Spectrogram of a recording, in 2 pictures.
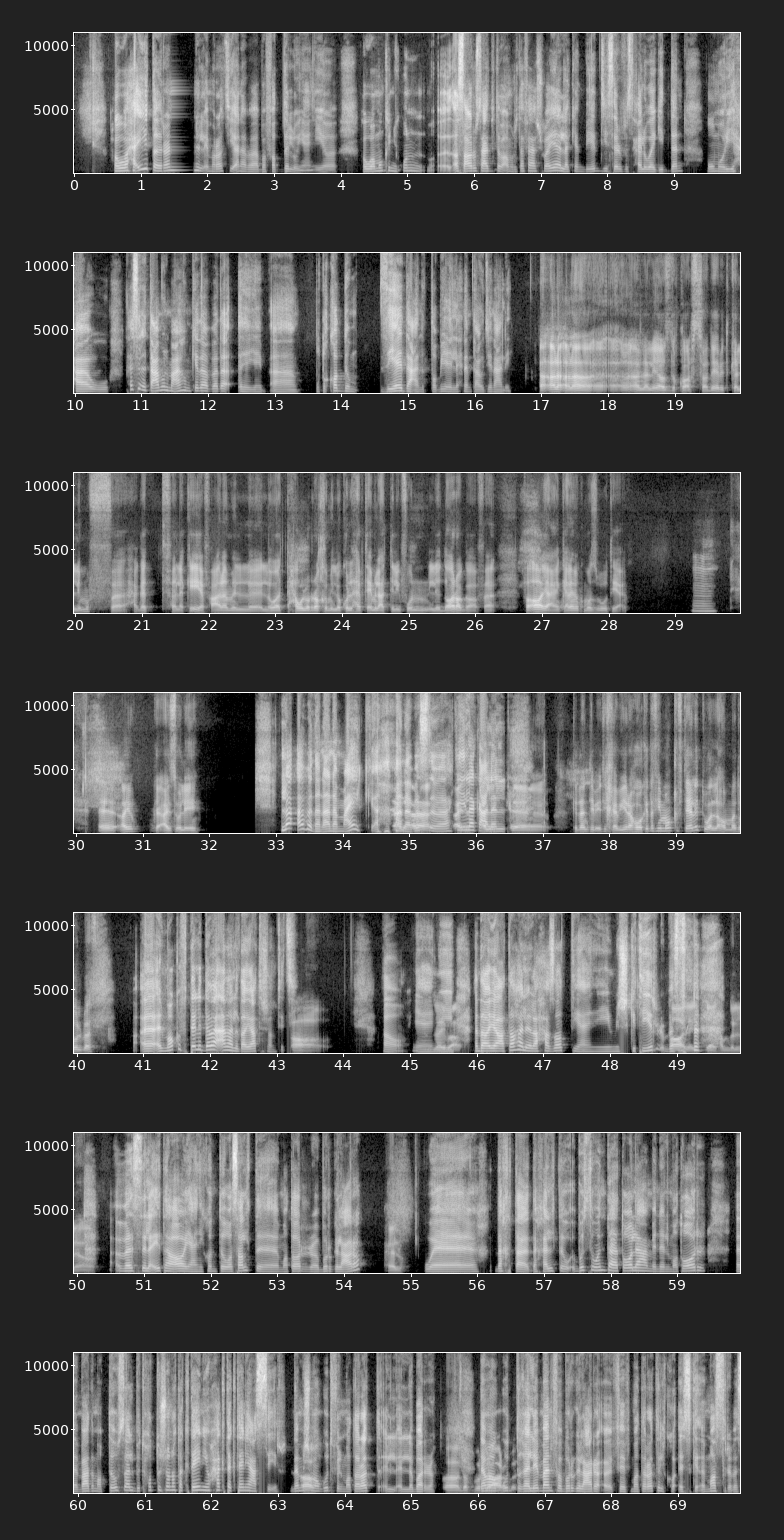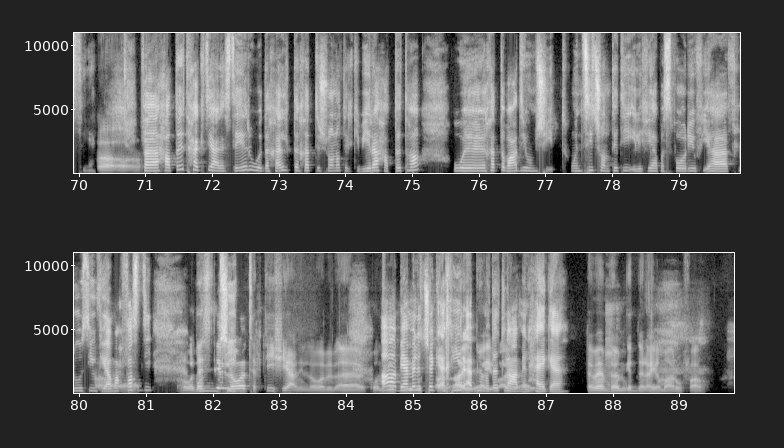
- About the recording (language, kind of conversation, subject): Arabic, podcast, احكيلي عن مرة شنط السفر ضاعت منك، عملت إيه بعد كده؟
- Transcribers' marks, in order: distorted speech; in English: "service"; laugh; other background noise; laughing while speaking: "بس"; laughing while speaking: "محفظتي"; in English: "check"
